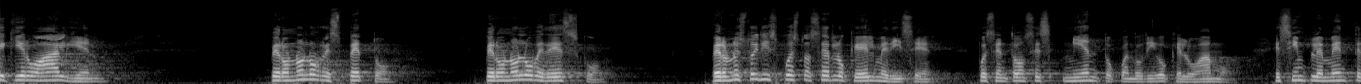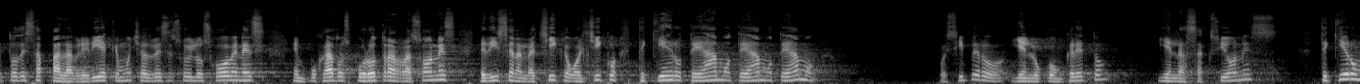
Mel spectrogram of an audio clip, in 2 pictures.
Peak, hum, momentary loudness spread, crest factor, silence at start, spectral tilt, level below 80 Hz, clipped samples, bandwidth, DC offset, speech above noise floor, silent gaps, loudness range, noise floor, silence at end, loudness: 0 dBFS; none; 12 LU; 22 dB; 0 s; -6 dB/octave; -52 dBFS; under 0.1%; 14.5 kHz; under 0.1%; 44 dB; none; 5 LU; -66 dBFS; 0 s; -22 LUFS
